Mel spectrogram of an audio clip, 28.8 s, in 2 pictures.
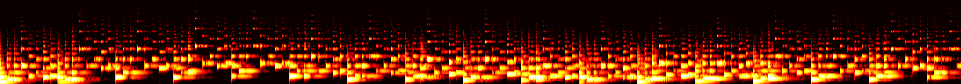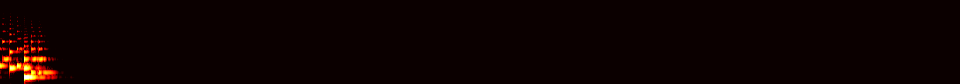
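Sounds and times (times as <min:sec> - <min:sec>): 
synth arpeggio, dry and wet: 0:00.0 - 0:15.2.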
